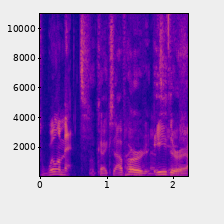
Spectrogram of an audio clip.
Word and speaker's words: Willamette: What I've heard is it's Willamette.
